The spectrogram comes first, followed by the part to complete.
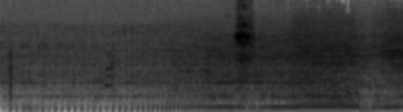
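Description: A motorcycle engine running, its low, even pulsing growing louder over the first three seconds and then holding steady.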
